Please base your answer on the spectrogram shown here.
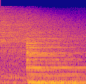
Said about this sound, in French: Le premier coup de cloche brise le silence glacé.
